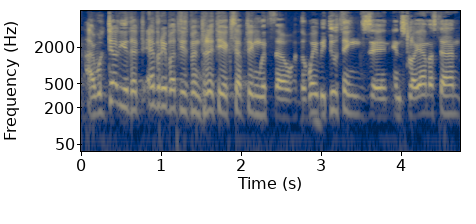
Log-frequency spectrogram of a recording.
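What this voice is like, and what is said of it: Exaggerated mixed foreign accent. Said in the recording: “you speak a broken English ... General Foreign Accent ... The accent, the accent is everything mixed together.”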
